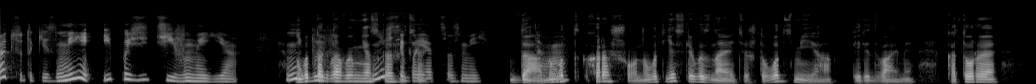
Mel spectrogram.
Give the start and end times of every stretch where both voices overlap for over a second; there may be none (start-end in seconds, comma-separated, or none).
3.0-4.3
